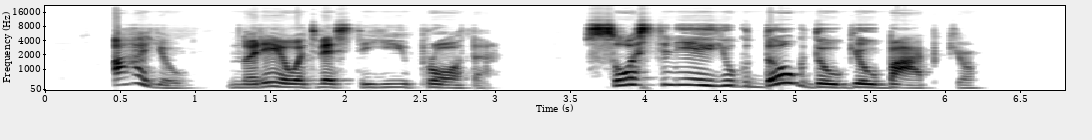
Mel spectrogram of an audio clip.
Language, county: Lithuanian, Panevėžys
